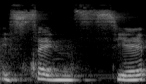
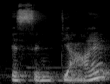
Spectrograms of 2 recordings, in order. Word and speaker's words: Essentiae: Penso si pronunci la linea Essenzie, penso sia in latino, quindi la T si dovrebbe pronunciare Z, Essenzie, con la E, Essentiale, Essenzie secondo me.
